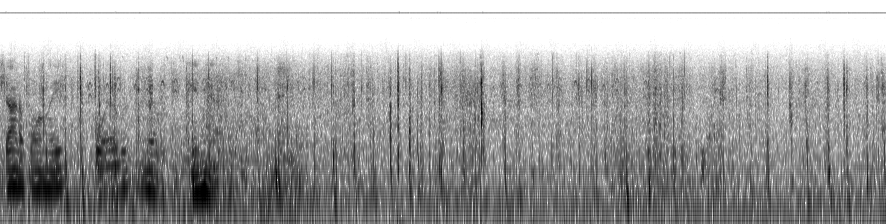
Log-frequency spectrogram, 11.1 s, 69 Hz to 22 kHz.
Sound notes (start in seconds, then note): 4.8 horse hooves clopping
